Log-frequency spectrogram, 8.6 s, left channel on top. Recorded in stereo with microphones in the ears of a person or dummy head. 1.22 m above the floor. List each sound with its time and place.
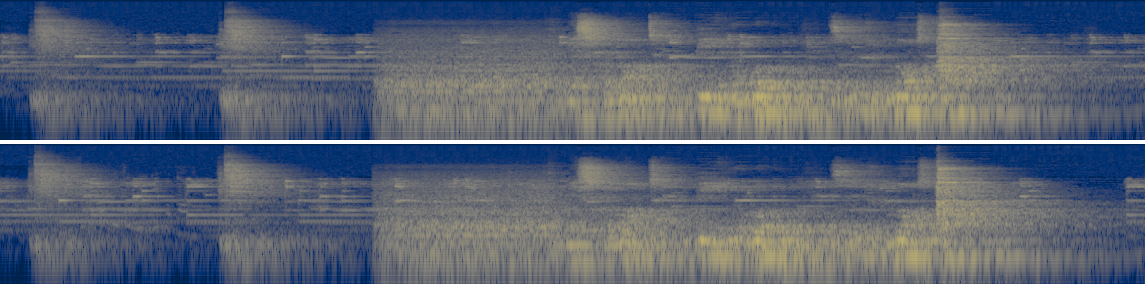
0.2 s dripping: 50° right (ahead or behind), 1.2 m
2.8 s a microwave: 70° right (ahead or behind), 1.8 m
4.2 s a man speaking: 70° left (ahead or behind), 1.6 m
7.0 s dishes clattering: 70° right (ahead or behind), 1.4 m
